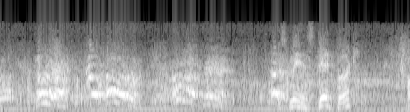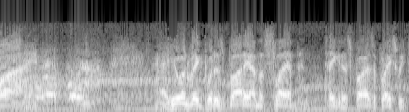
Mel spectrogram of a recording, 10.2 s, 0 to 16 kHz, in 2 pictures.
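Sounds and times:
steady low hum: 0:00.0 - 0:10.2
speech: 0:03.6 - 0:05.8, 0:07.2 - 0:10.2
sled team dog giving drawn-out wavering barks: 0:05.4 - 0:06.4.

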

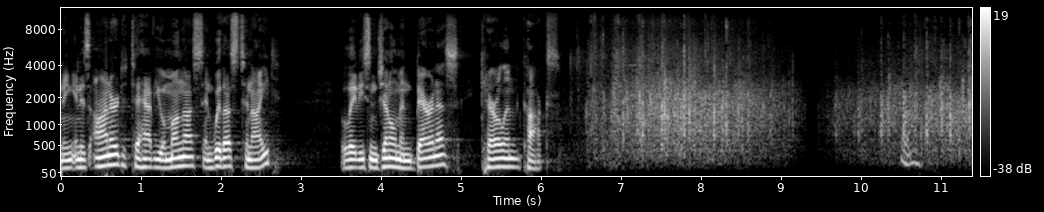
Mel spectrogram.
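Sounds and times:
speech: 0:00.0 - 0:02.8, 0:03.5 - 0:06.3
audience applause welcoming a speaker at an evening talk: 0:06.5 - 0:11.3.

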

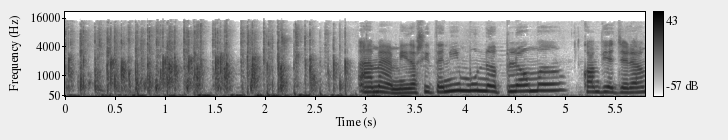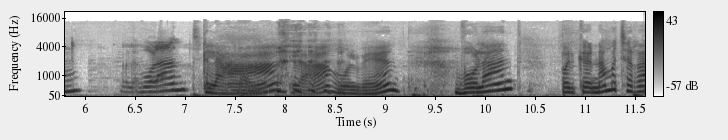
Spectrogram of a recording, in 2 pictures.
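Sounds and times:
group of children clapping for a correct answer in a classroom game: 0:00.0 - 0:03.0
speech: 0:03.0 - 0:11.5.

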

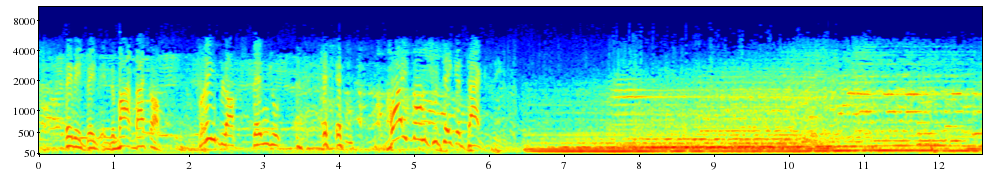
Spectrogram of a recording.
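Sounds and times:
speech: 0:00.4 - 0:06.1
laughter: 0:01.7 - 0:06.5
car engine humming as the car drives and pulls up: 0:06.4 - 0:12.5.

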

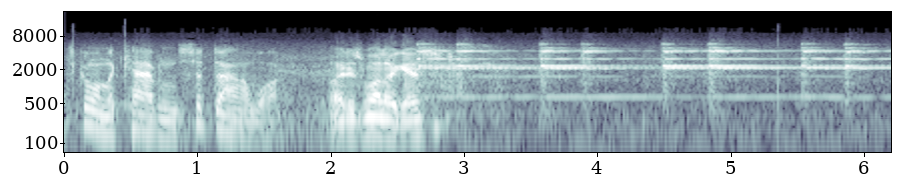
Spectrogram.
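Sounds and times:
ship's bell striking aboard a sailing boat: 0:00.0 - 0:06.1
speech: 0:00.1 - 0:03.0.

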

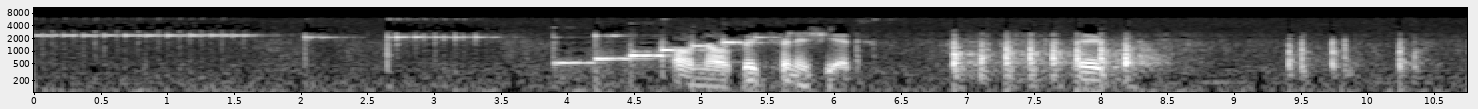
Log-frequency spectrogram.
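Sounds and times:
low hum: 0:00.0 - 0:10.7
xylophone notes from next door: 0:02.0 - 0:05.6
speech: 0:05.3 - 0:06.4, 0:07.8 - 0:08.2.

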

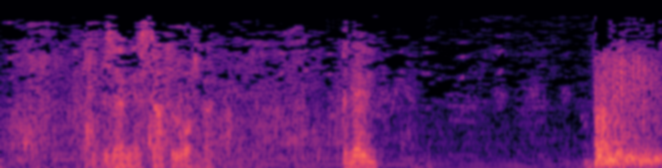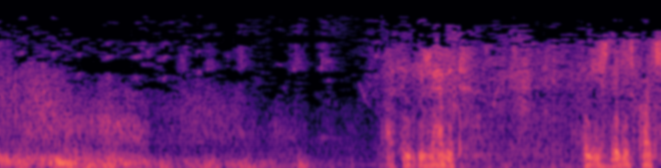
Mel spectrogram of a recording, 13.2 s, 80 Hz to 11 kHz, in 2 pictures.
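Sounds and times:
faint sounds from the surroundings in thick bush: 0:00.0 - 0:13.2
speech: 0:01.0 - 0:02.3, 0:03.4 - 0:03.9, 0:10.6 - 0:11.3, 0:12.7 - 0:13.2
heavy burst of noise: 0:05.8 - 0:10.2
loud gunshot during a hunt in thick bush: 0:05.9 - 0:08.1.

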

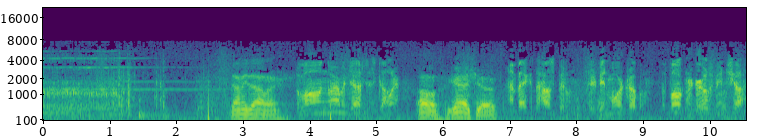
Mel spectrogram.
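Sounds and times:
telephone ringing by a bed: 0:00.0 - 0:02.8
faint steady hum: 0:00.0 - 0:10.5
speech: 0:02.8 - 0:10.5.

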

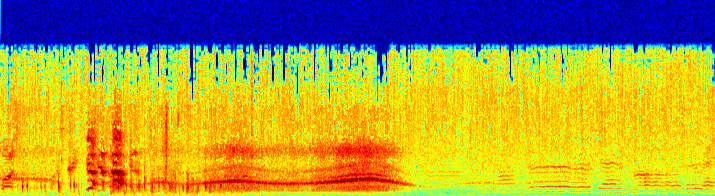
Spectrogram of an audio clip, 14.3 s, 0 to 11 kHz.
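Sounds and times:
rapid clatter of hooves: 0:00.0 - 0:06.6
horses galloping: 0:00.0 - 0:12.5.

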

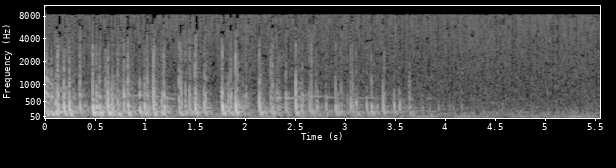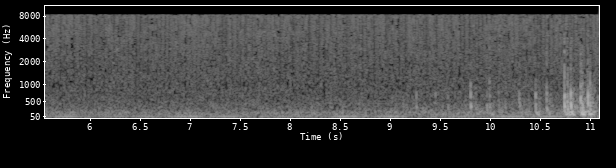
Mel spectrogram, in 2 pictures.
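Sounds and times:
horses' hooves clip-clopping: 0:00.0 - 0:04.1, 0:09.2 - 0:11.0.

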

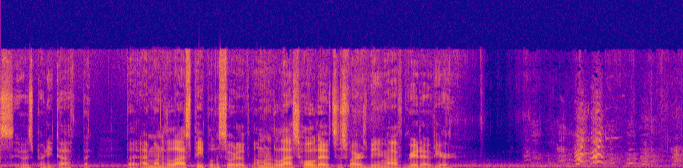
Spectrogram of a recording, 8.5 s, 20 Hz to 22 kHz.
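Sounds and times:
speech: 0:00.0 - 0:05.8
steady low rumble: 0:00.0 - 0:08.5
working huskies barking and yipping by a cabin in the woods: 0:06.5 - 0:08.5.

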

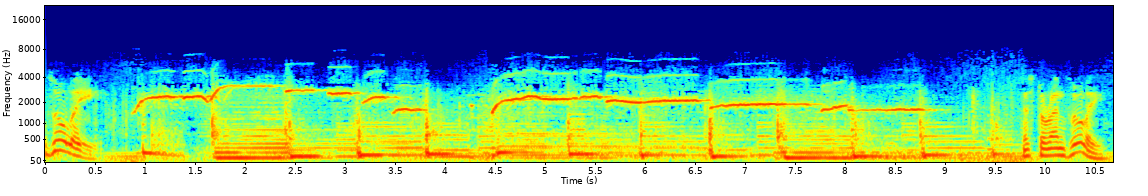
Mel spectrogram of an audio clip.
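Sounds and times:
speech: 0:00.0 - 0:02.0, 0:09.8 - 0:10.6
person whistling a tune: 0:00.9 - 0:09.0.

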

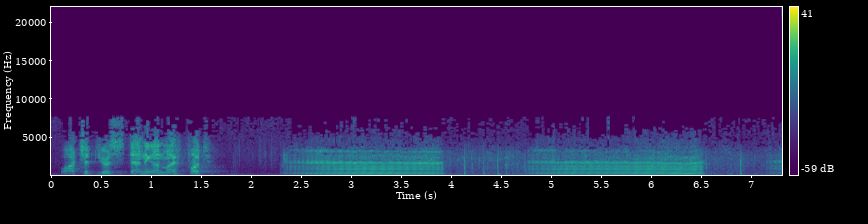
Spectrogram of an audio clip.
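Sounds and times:
speech: 0:00.1 - 0:01.7
cattle lowing inside a railroad freight car: 0:02.3 - 0:04.0, 0:04.8 - 0:06.6, 0:07.2 - 0:07.3.

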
